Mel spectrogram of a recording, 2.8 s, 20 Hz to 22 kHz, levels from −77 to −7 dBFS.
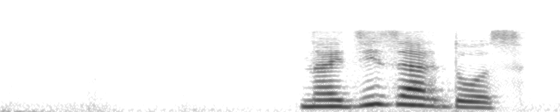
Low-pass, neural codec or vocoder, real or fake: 7.2 kHz; codec, 24 kHz, 0.5 kbps, DualCodec; fake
